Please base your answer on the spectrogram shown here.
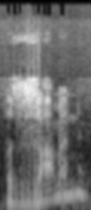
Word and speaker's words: Zaman: politics, a columnist from Today's Zaman. Is that how you pronounce it? And yes, that indeed.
